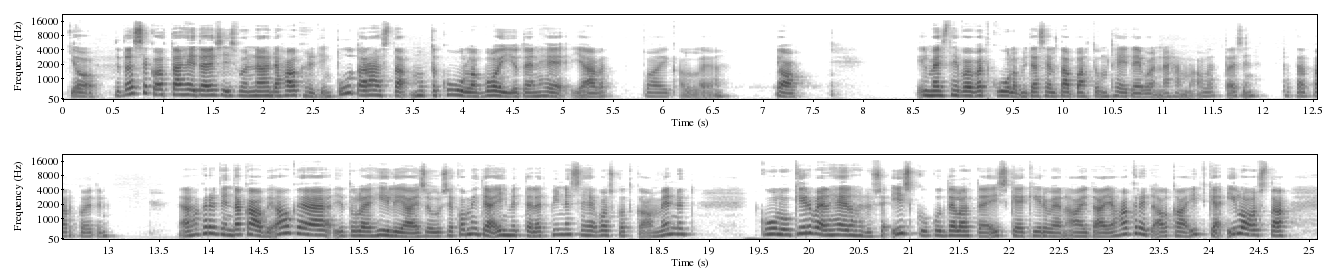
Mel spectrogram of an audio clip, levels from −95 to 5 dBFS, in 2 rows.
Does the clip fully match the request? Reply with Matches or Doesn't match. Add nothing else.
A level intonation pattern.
Doesn't match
